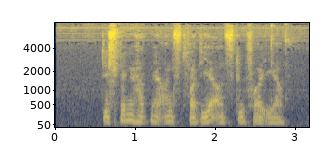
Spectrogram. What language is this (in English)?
German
